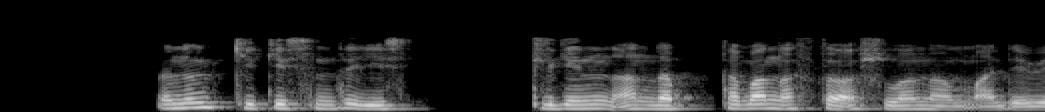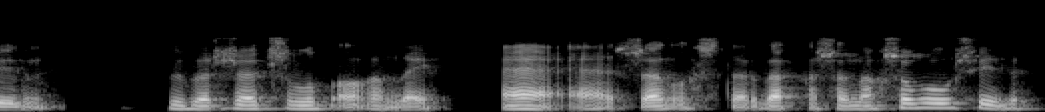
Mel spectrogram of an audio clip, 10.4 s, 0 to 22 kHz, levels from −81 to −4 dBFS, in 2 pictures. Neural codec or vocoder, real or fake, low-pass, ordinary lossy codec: codec, 16 kHz, 16 kbps, FunCodec, trained on Chinese and English, 50 frames a second; fake; 5.4 kHz; none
